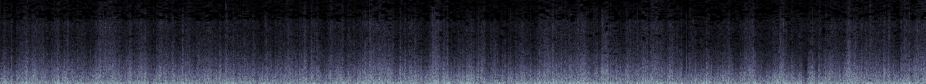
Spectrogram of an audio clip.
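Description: Express train running at speed, heard from its open door: steady noise of the wheels on the rails, with wind buffeting the microphone.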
